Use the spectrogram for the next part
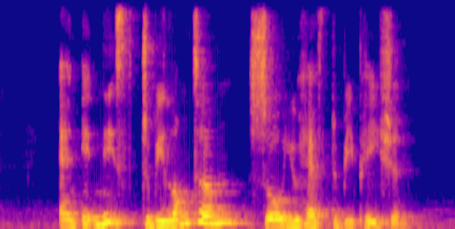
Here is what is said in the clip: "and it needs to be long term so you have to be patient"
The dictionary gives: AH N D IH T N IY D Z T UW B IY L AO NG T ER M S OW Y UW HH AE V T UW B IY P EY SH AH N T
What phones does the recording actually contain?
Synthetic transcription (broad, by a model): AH N IH T N IY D S T UW B IY L AO NG T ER M S OW Y UW HH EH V T UW B IY P EY SH AH N T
